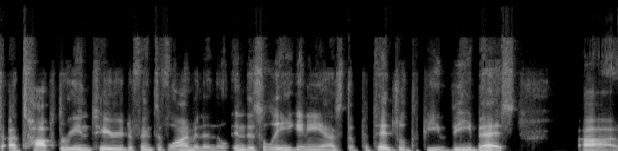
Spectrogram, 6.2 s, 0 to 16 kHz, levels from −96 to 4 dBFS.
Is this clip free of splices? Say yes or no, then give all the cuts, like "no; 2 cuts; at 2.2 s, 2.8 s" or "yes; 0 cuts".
yes; 0 cuts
